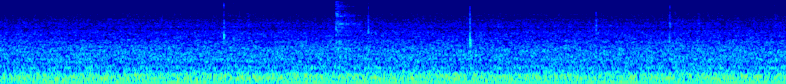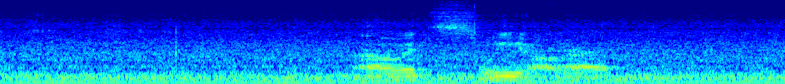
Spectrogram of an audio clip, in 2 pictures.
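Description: Small pieces of eggshell crack and click under a pair of tweezers.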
